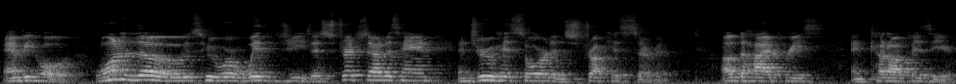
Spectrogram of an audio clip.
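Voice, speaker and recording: A man's voice: on the high side, a little slow. A man narrating scripture as a dramatic reading. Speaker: Bible reader, narrator. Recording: heavily echoing room.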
